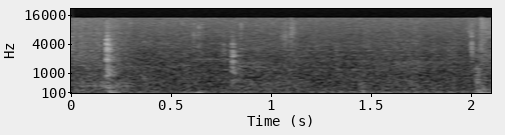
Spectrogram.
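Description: A few light, irregular clicks and taps of puppies' paws and claws moving on wooden floorboards.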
